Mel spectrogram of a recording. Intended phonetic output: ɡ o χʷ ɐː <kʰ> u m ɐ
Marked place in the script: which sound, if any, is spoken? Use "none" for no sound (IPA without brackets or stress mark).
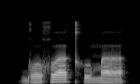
kʰ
